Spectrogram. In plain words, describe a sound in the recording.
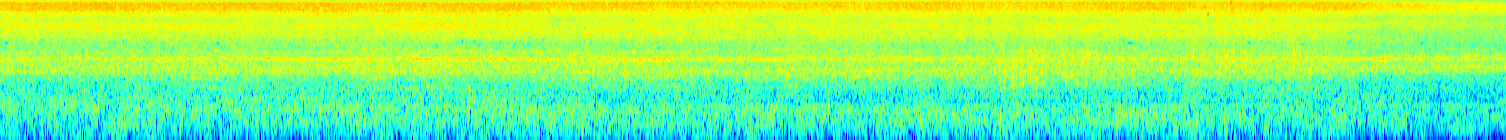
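A conveyor machine hums and rattles steadily.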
